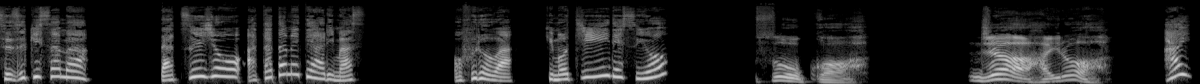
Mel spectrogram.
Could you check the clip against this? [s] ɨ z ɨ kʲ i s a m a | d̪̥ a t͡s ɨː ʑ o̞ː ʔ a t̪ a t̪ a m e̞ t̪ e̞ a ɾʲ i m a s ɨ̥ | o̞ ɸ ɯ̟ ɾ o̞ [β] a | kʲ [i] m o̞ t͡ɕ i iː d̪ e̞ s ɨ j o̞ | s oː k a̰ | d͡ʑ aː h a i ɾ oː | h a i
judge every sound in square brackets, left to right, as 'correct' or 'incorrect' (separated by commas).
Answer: correct, correct, correct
